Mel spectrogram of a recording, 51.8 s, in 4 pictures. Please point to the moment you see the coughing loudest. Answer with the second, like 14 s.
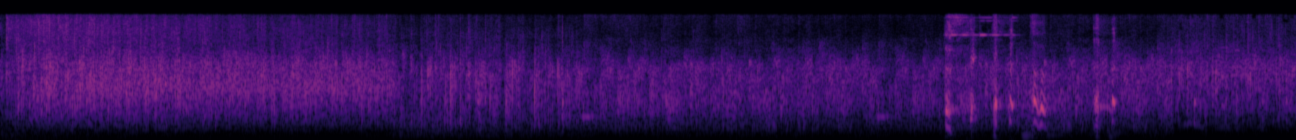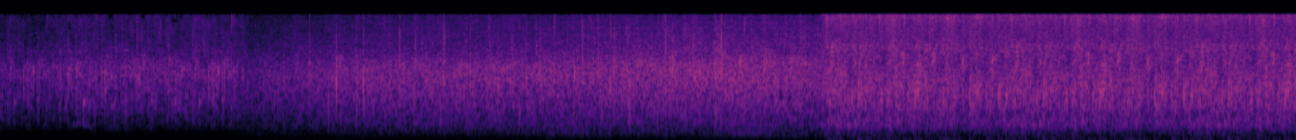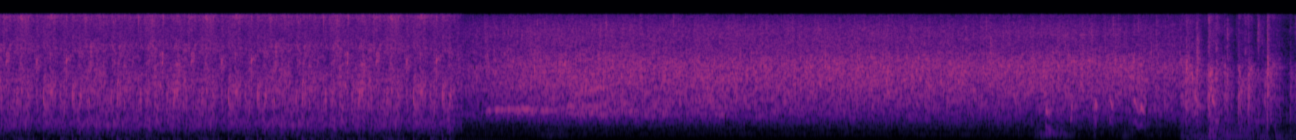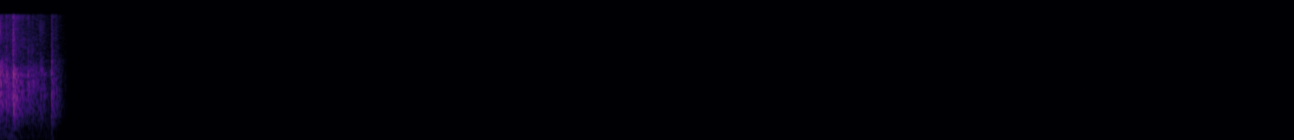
10 s.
